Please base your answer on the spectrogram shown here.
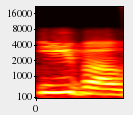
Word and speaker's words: Eva: pronouncing it wrong it's it's Eva like Longoria but I was first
